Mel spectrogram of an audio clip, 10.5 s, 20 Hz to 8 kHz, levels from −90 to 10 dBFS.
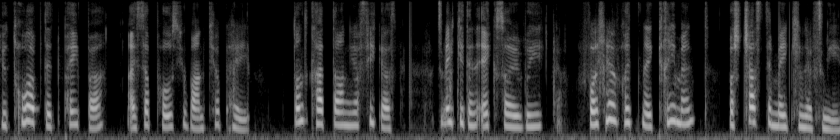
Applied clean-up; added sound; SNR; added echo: neural diffusion model UNIVERSE++.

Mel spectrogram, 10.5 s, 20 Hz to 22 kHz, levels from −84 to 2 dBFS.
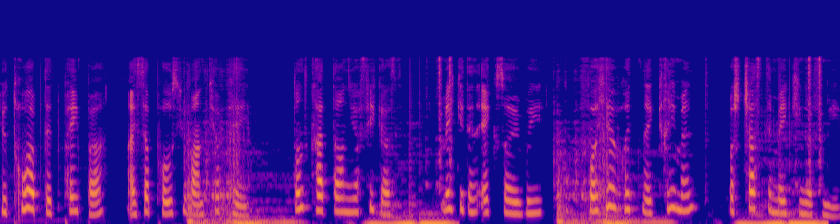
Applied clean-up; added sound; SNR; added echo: classical method Wiener filter.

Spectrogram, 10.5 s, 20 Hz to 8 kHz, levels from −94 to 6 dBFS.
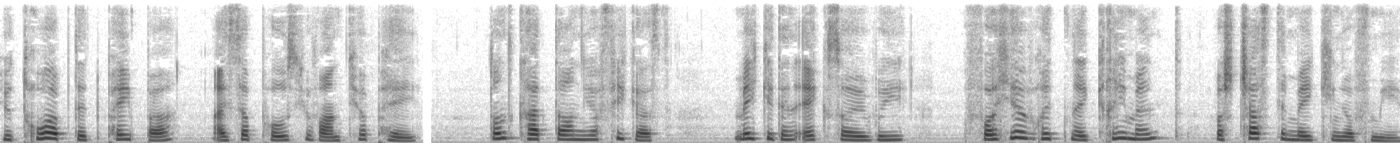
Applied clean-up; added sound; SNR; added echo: none; none; none; none.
